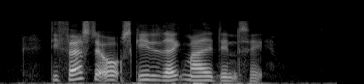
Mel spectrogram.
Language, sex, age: Danish, female, 32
